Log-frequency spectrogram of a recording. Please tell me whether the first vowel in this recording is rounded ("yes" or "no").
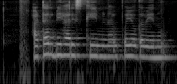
no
